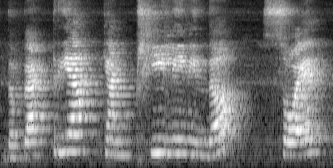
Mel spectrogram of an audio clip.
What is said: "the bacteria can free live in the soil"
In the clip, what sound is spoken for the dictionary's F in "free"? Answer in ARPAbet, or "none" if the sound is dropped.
P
